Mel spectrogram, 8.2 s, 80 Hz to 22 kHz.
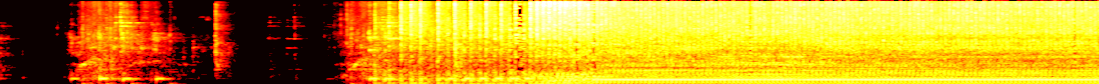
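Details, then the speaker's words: Coleman Powermate 3750 generator, about 9 years old, stored on non-ethanol gas, clean air cleaner, plug with under 8 hours, oil full, choke on: a few pulls, then it fires into a loud, steady governed drone. Warming up before a 1500 W heater load. Normal start and run. "You can tell it's got power because of the light side here. I'm going to let it warm up a bit before I plug in."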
